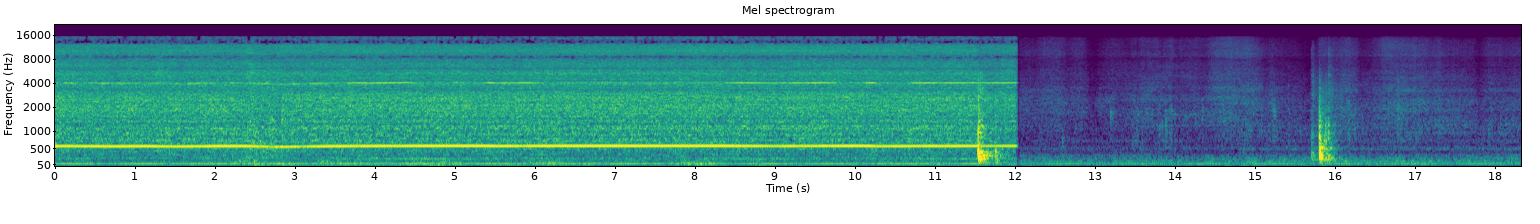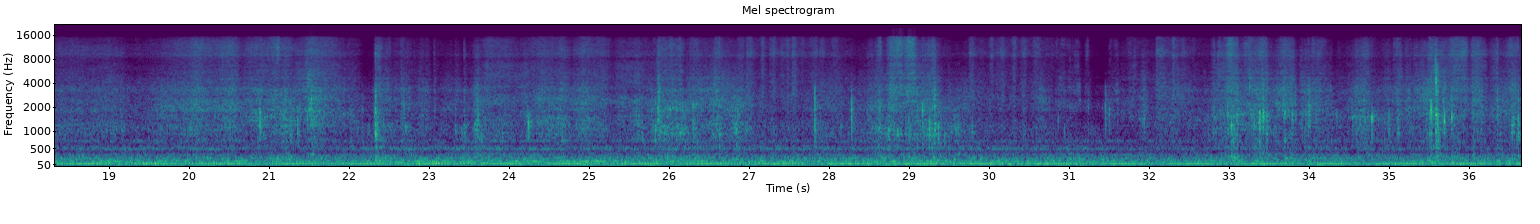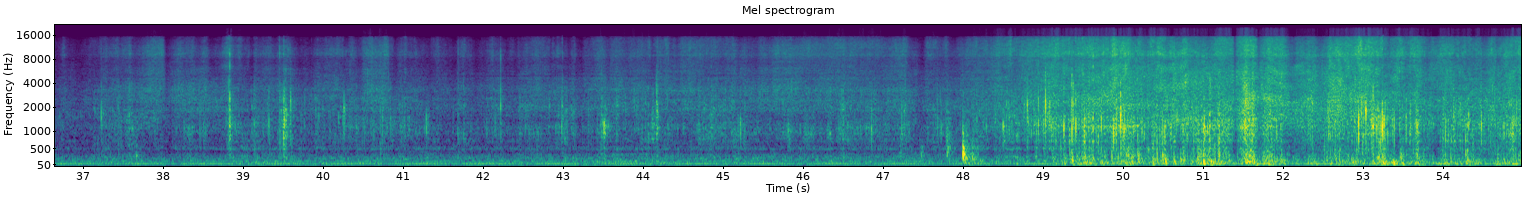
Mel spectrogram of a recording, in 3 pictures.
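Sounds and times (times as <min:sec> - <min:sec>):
vacuum cleaner humming: 0:00.0 - 0:12.0.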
